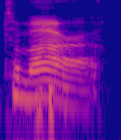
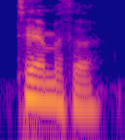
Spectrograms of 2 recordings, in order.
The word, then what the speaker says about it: Tamatha: And I think everybody here that that jumped on uh Tamara over her, sorry, did I say the name wrong? Tamatha.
